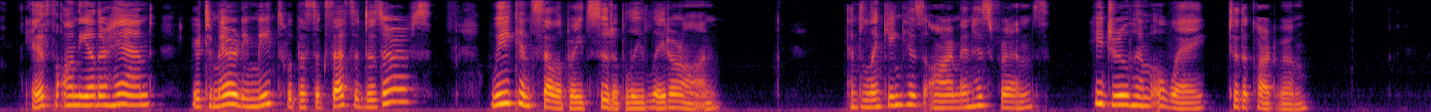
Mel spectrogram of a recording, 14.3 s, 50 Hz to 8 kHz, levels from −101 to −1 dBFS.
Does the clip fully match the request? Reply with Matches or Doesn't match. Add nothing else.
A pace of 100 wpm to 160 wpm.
Matches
